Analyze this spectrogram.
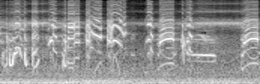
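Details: Parrot calling in a natural setting: a run of harsh squawks and short whistled, bending notes with rising and falling harmonics, several calls back to back with brief gaps.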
